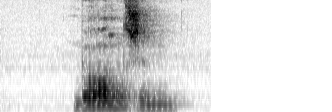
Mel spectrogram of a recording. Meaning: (adjective) bronze, bronzen; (verb) to bronze; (noun) plural of brons
- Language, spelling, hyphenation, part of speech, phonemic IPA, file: Dutch, bronzen, bron‧zen, adjective / verb / noun, /ˈbrɔn.zə(n)/, Nl-bronzen.ogg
